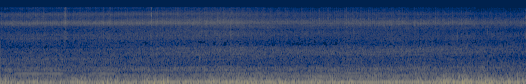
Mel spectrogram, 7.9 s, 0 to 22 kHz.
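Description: Lada Niva 4x4 driving past on a dirt road, its engine running with a steady low rumble.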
